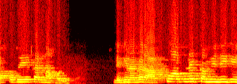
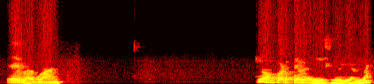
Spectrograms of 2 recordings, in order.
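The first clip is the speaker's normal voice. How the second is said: low, despairing sigh of words; real exasperation; 8 semitones lower than usual. Real, not acted. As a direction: drop the pitch, despairing of the pupil. Teacher despairs at pupil's wrong answer.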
